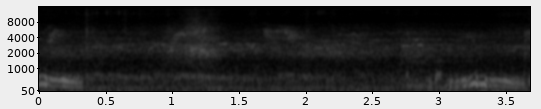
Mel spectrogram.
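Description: A standing tumbler pigeon from Murshidabad, held in the hand, gives soft, low cooing calls at the start and again near the end. The calls are faint and close, over quiet background noise.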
